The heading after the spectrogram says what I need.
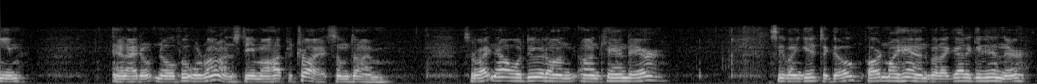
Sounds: Speech

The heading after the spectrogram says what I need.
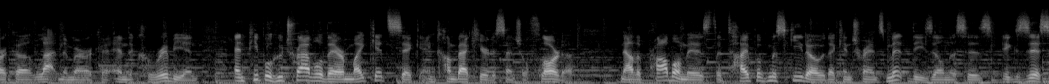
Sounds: Speech, Music

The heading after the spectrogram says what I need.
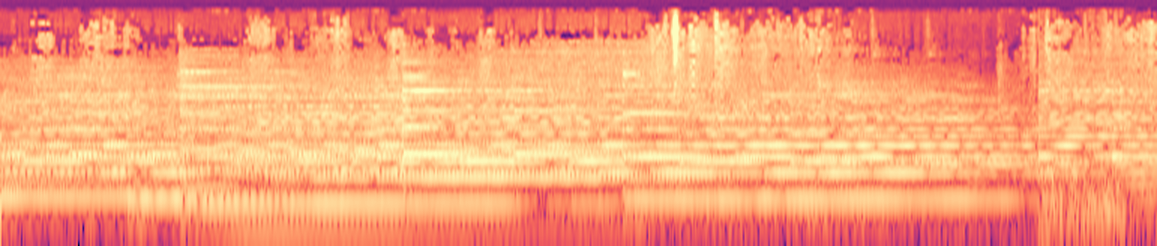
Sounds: Music

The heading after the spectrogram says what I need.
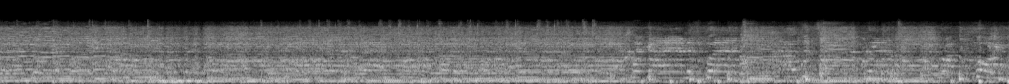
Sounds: Musical instrument, Plucked string instrument, Guitar, Music

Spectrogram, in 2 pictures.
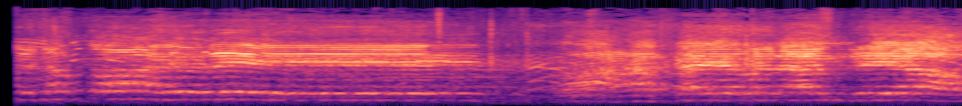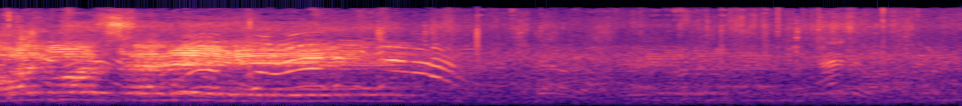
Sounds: Speech

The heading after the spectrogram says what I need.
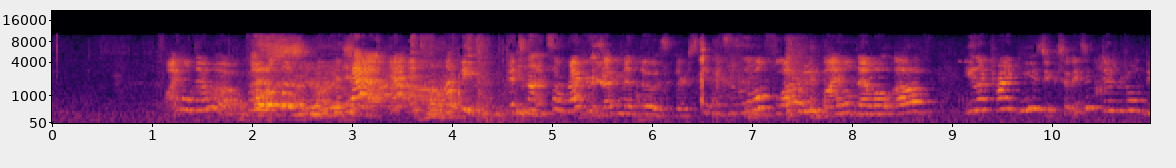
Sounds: Speech

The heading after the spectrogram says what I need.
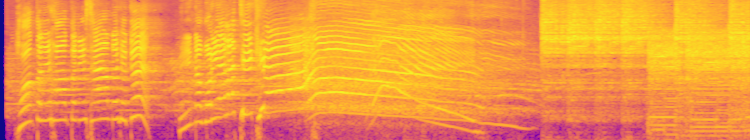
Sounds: Percussion

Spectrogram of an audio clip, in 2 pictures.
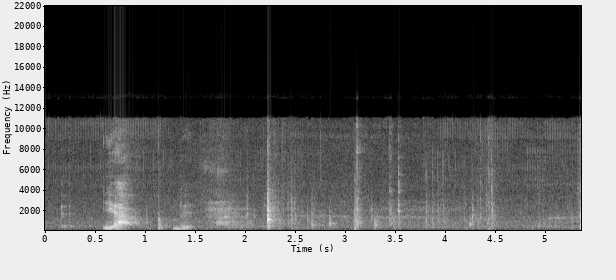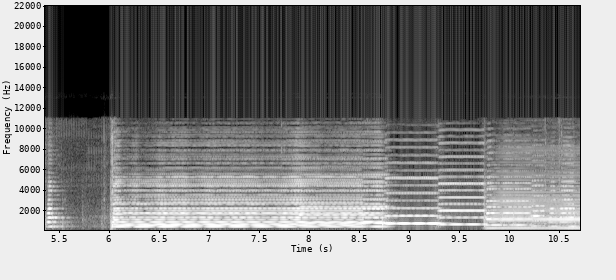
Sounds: inside a small room, Music, Speech, Musical instrument, Accordion

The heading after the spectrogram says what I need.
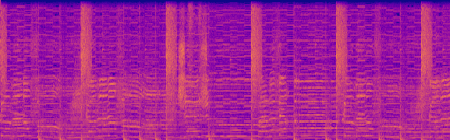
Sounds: Dubstep, Music, Electronic music

